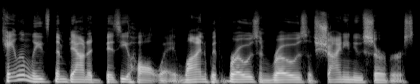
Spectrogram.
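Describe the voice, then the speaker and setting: A man's voice: fairly low pitch, expressive, fairly quick, dry recording, studio quality. A man narrating a screenplay dramatically as its writer, presenting stage directions and scene changes. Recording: music playing behind voice.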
